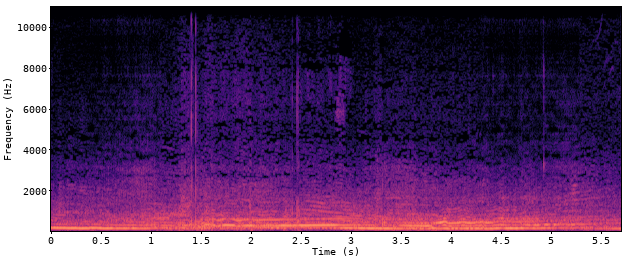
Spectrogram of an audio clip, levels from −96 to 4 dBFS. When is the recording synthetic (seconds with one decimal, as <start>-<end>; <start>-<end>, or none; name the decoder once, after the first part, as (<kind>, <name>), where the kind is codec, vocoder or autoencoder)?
0.4-1.1 (vocoder, Vocos); 4.3-5.3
